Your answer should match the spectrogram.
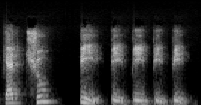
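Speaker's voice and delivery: ketchup broken up, its last syllable "pi" repeated; slow ketchup, drilling the added "pi" ending; added final I. Shown as a demonstration. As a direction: sound out ketchup, then tap out pi, pi, pi. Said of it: "agregarle una I a la sílaba".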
